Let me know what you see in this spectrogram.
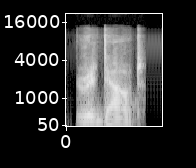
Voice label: "redoubt", Indian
